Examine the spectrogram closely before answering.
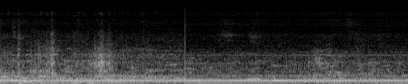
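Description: Liquid pours into a glass.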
